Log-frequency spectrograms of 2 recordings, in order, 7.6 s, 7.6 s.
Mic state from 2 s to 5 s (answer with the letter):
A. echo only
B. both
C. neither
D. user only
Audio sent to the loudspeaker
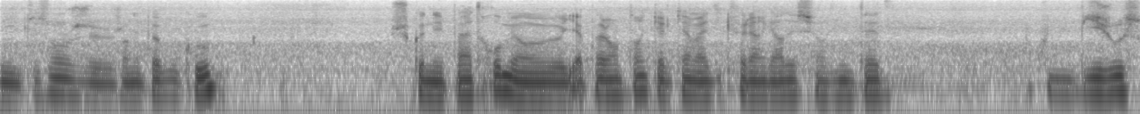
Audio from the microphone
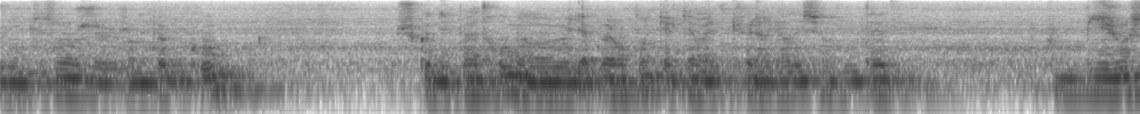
A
